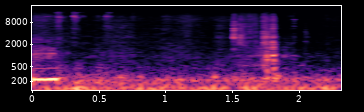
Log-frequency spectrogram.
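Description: Steady low rumble of a car heard from inside its cabin, with a short clatter about one and a half seconds in.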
